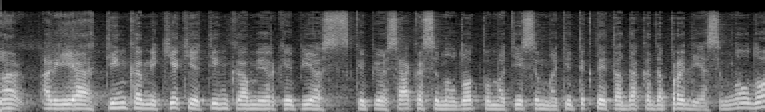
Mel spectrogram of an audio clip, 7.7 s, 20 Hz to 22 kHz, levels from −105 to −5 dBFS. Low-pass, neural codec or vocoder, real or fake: 14.4 kHz; vocoder, 44.1 kHz, 128 mel bands, Pupu-Vocoder; fake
